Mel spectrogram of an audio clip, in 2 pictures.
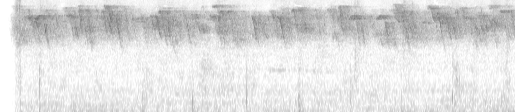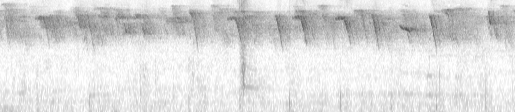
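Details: Saffron finches greeting the dawn in Resplendor, Minas Gerais, Brazil: a dense, overlapping chorus of high, bright chirps and trills pouring out almost nonstop, with faint low rural background hum.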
